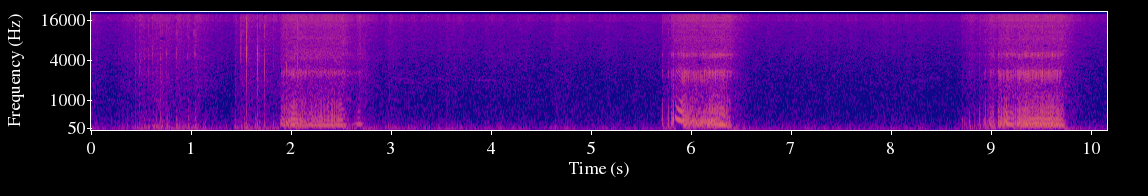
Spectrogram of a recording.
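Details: Sleeping cat snoring: soft, rough snores on each breath, about three every 10 seconds.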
